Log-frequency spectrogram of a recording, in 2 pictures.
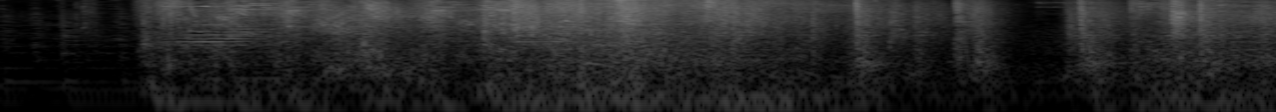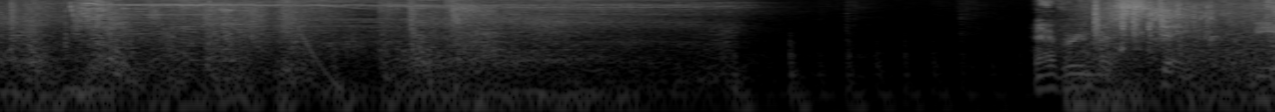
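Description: Game battle effects whoosh, clash and explode in quick bursts.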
